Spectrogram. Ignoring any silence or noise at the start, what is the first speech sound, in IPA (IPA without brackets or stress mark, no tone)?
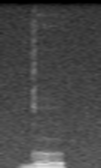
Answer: ɡ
